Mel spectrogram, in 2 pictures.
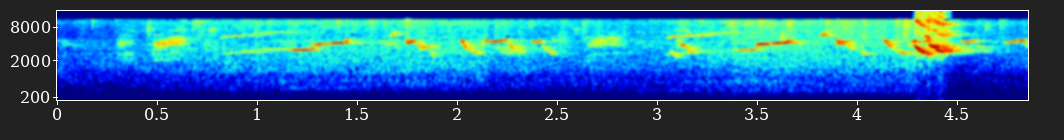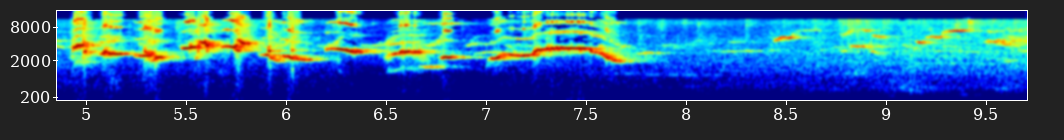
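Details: Oriental magpie-robin of the black Kalimantan form, caged at home, in song during rain: soft distant-sounding whistles at first, then a burst of loud, rich, rapidly changing whistles and chirps with sharp clicks.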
